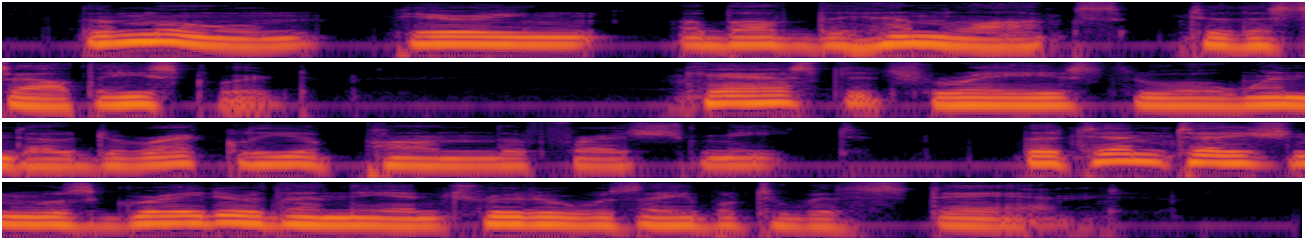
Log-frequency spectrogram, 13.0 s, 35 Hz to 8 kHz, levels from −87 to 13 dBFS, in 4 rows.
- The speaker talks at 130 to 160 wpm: Yes, average, 145 wpm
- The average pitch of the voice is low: Yes, low, 125 Hz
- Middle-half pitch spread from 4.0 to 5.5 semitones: No, average, 2.8 semitones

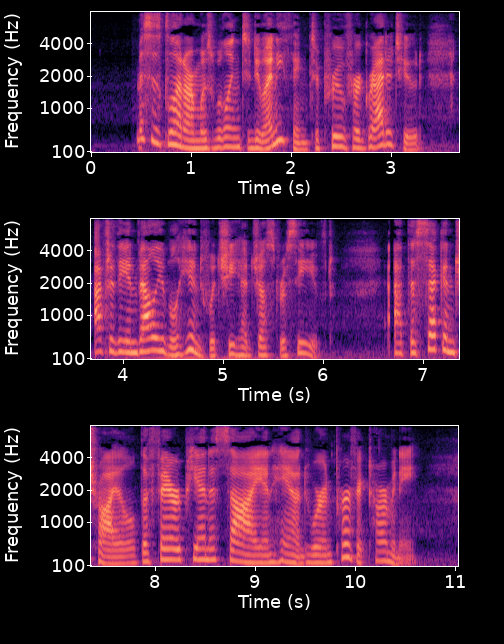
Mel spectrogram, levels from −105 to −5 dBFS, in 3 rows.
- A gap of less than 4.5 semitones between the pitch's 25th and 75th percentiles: No, wide, 5.5 semitones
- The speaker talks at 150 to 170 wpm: No, average, 190 wpm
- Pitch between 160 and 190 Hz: Yes, medium, 185 Hz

